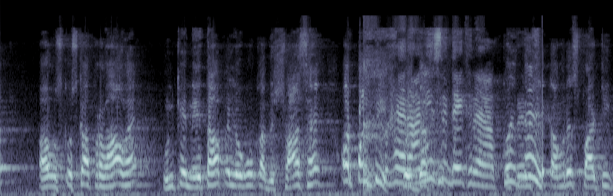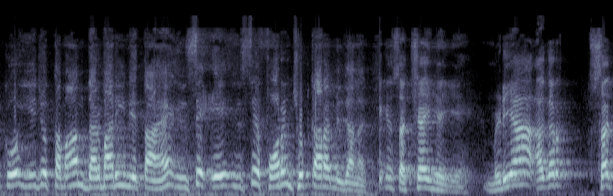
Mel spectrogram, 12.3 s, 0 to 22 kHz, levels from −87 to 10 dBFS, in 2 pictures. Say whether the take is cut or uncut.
cut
